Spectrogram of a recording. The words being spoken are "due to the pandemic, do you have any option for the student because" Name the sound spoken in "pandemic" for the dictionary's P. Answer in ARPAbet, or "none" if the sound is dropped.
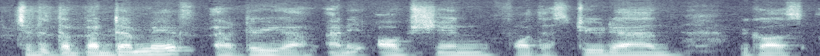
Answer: B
